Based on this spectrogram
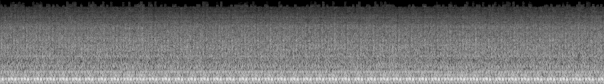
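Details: Toyota pickup with swapped VW TDI diesel, first start after head gasket replacement, injectors primed, before pump timing adjustment and warm-up: settles into even idle with steady regular clatter, no misses; runs healthy.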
